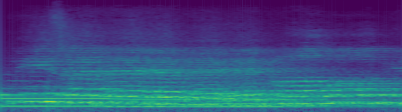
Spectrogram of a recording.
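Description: Background music: slow choral singing in long held notes, like sacred chant, with the chord changing about a second in and again near the end.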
